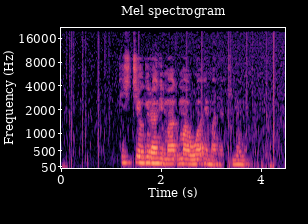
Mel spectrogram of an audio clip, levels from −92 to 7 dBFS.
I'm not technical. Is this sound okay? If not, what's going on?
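No, it isn't quite right. The whole clip shows overdone noise removal. A cleanup tool was set too strong, so between phrases the background drops to near silence with twinkling specks.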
